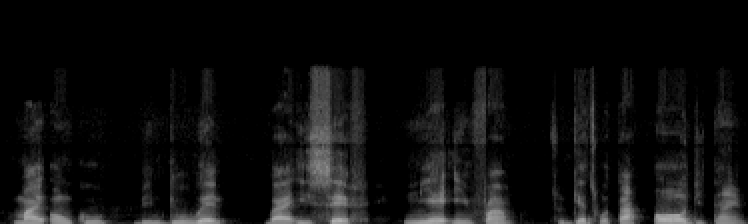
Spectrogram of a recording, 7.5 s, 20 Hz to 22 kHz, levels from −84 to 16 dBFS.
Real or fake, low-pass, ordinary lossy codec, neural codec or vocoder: fake; 14.4 kHz; Opus, 24 kbps; vocoder, 48 kHz, 128 mel bands, Vocos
